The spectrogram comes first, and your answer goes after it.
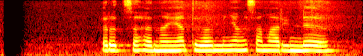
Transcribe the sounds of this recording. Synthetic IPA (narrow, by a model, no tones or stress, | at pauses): ɾut̪̚saɦanajad̪̥o̤anməɲaŋsamaɾinda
